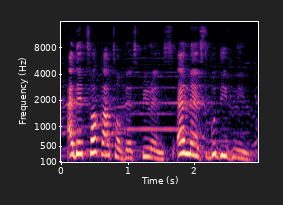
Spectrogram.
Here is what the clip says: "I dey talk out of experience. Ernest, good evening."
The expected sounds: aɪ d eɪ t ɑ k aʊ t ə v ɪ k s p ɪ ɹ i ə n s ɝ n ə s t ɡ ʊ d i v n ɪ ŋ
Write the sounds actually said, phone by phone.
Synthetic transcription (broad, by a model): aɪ d eɪ t ɑ k aʊ t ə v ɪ k s p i ɹ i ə n s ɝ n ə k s ɡ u d i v n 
